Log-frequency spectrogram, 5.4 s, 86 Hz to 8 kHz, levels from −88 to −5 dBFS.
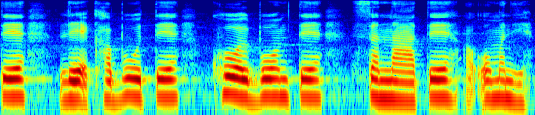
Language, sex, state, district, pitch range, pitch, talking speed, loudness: Mizo, female, Mizoram, Aizawl, 165-180 Hz, 175 Hz, 110 wpm, -16 LUFS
